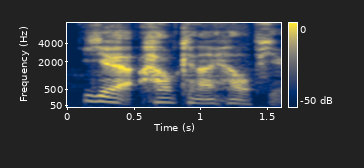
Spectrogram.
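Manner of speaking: drained, weak, feeble voice. Answering a phone call in a role, in a weak voice. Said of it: "I just want to get like into the weak voice".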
